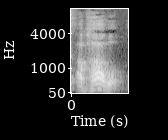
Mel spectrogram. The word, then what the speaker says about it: abhavo: But Acharya Madhva says, vidyate plus abhavo, a is silent.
